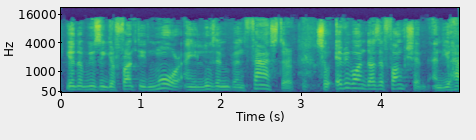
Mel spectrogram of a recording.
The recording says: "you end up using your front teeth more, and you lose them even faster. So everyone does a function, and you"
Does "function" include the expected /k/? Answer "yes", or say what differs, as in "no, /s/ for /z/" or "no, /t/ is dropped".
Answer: yes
